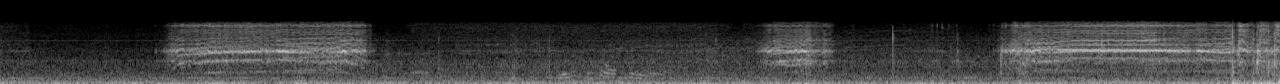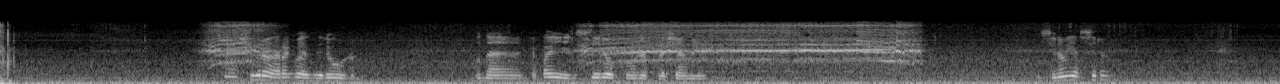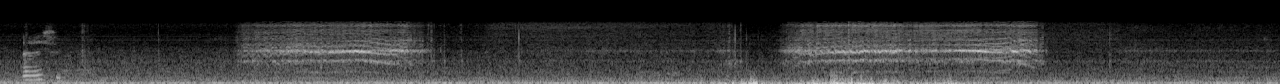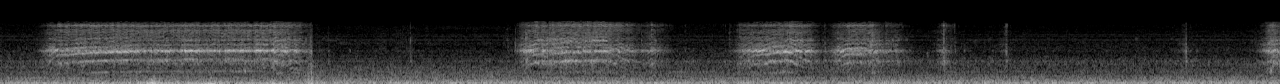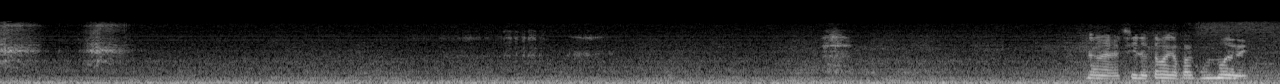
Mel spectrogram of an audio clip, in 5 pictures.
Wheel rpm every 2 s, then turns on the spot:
30, 120, 10, 30, 30, 150, 60, 40, 10, 110, 140, 10, 0, 0, 100, 20, 50, 130, 20, 90, 90, 30, 60, 50, 10, 20, 0, 0, 0, 0, 0, 0.
4-6 12-14 16-18 22-24 30-32 36-38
